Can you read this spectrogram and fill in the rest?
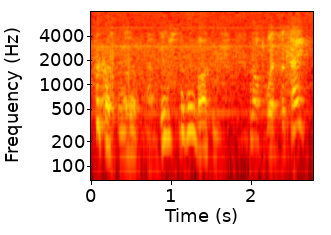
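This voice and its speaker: A crafty old man wheedles in a high voice that swoops up and down. He is an oily, calculating gang master from a radio play, caught on a hissy, noisy broadcast recording. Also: big pitch swings, quick pace. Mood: scheming, gloating. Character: sly, scheming old male gang master of thieves. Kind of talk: radio drama acting. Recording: noisy medium-wave radio broadcast tape.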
